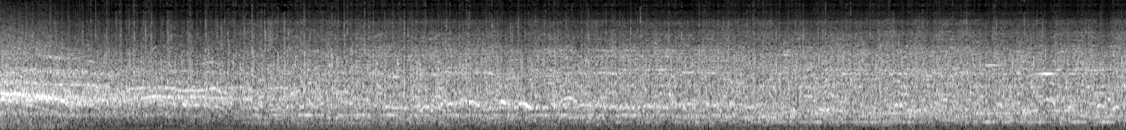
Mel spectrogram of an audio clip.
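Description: Football crowd cheering and clapping for a goal: the noise surges up right at the start, then holds as steady cheering, shouting and applause.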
